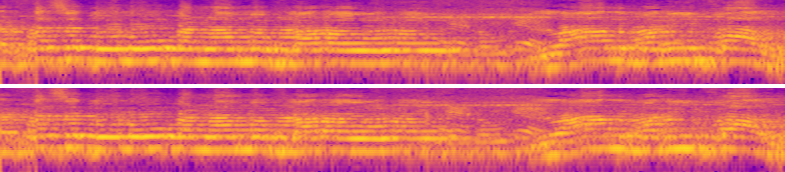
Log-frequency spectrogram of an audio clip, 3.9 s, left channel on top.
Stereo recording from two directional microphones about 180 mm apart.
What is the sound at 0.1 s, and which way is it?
A man's voice, 25° left (ahead or behind).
